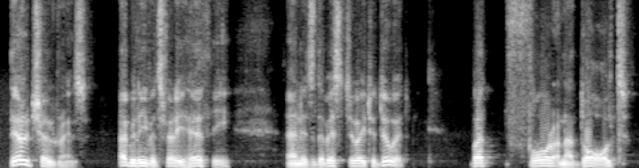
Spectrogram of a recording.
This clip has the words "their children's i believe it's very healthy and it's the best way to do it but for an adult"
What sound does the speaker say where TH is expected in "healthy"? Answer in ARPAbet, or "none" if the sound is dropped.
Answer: TH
